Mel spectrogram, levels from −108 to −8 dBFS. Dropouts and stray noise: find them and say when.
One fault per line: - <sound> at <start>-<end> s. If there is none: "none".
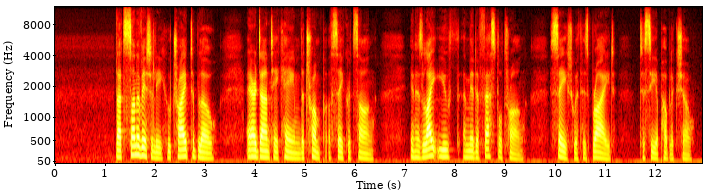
none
